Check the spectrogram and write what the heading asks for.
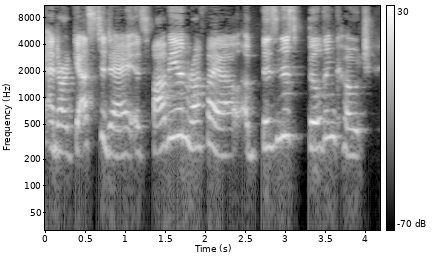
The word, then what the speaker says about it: Fabienne: So we should ask her now for the correct pronunciation. So funny. So yeah, Fabienne.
